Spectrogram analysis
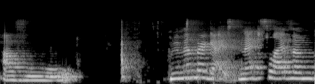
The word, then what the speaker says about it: avô: So remember that when men wear hat, remember the French closed sound. So close your mouth. Avô, vô. This is the O sound.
